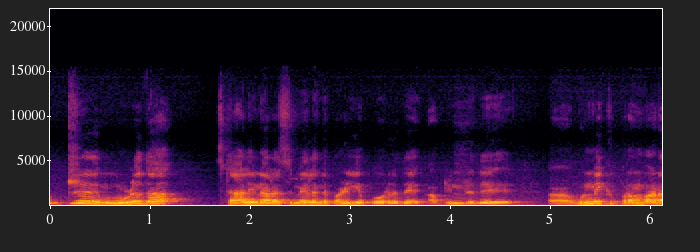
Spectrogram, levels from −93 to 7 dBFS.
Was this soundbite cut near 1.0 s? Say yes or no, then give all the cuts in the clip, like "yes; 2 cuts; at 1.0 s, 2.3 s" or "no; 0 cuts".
no; 0 cuts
